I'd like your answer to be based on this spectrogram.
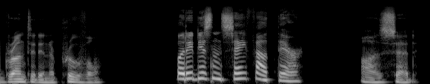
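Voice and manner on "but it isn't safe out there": put-on very high child's voice; worried child hologram. A narrator's reading. Child hologram warning visitors against leaving, high and urgent. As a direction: plead high, like a little boy.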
